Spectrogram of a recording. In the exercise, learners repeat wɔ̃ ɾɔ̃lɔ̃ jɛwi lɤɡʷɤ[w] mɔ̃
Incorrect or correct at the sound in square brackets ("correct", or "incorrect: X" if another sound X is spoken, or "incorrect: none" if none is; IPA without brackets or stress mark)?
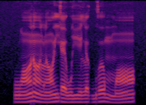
incorrect: none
